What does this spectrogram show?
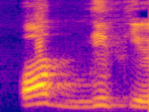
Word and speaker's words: অদ্বিতীয়: এই শব্দটা আমরা উচ্চারণে ভুল করি, এই জন্য লিখেও ভুল। শব্দটা অদ্বিতীয় না, শব্দটা অদ্বিতীয়।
